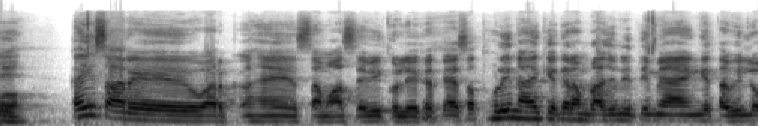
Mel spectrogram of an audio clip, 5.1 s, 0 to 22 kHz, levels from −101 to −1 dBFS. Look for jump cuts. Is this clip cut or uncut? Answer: uncut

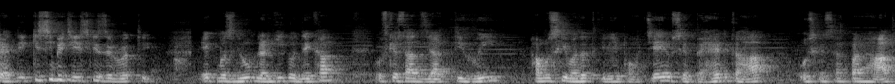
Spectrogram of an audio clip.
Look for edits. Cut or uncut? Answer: cut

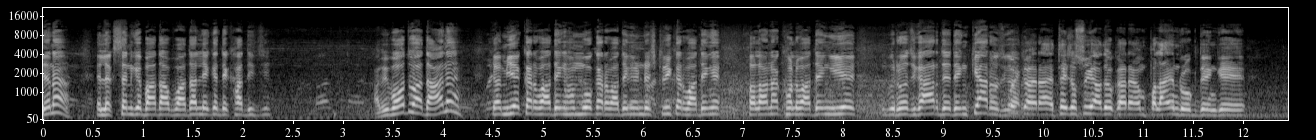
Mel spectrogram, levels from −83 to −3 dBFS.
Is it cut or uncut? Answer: uncut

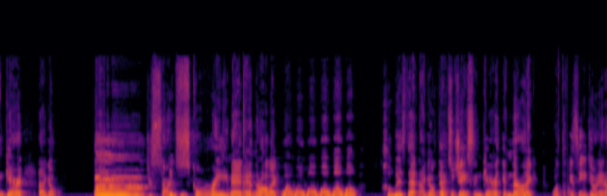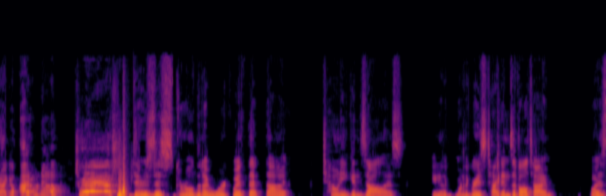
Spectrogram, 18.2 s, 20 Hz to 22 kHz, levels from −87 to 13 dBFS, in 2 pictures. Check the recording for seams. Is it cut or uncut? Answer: cut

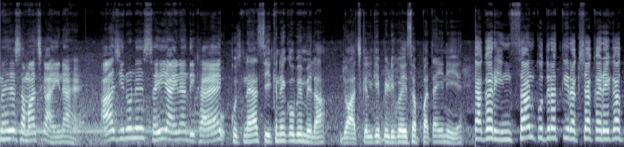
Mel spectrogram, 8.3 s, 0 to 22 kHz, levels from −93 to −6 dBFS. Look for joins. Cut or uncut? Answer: cut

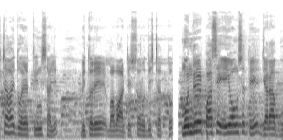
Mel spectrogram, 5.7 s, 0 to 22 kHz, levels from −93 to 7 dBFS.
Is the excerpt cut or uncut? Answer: cut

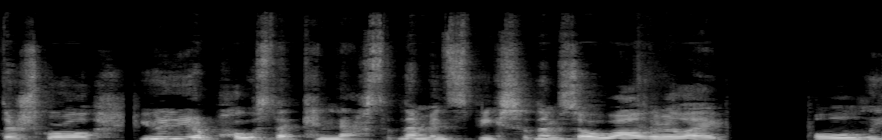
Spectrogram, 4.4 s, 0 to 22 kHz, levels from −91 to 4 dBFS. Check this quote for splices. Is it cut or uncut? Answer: uncut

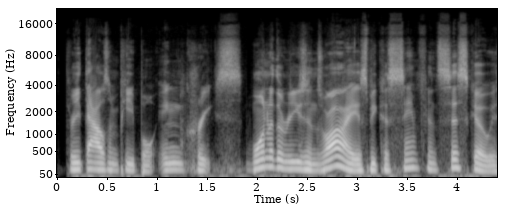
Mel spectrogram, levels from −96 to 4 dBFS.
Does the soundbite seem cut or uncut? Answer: cut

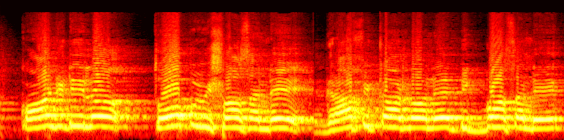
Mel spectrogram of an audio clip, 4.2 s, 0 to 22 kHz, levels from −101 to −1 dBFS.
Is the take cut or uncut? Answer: cut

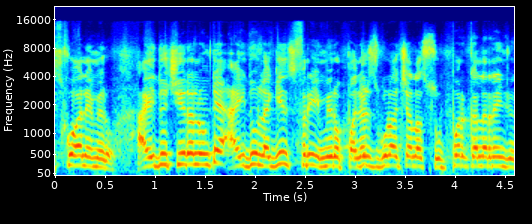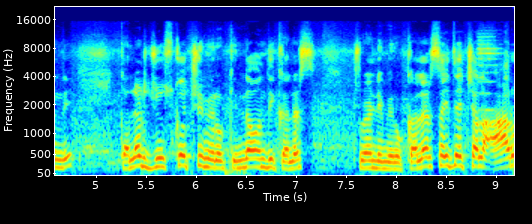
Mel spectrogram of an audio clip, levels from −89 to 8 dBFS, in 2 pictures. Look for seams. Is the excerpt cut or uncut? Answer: cut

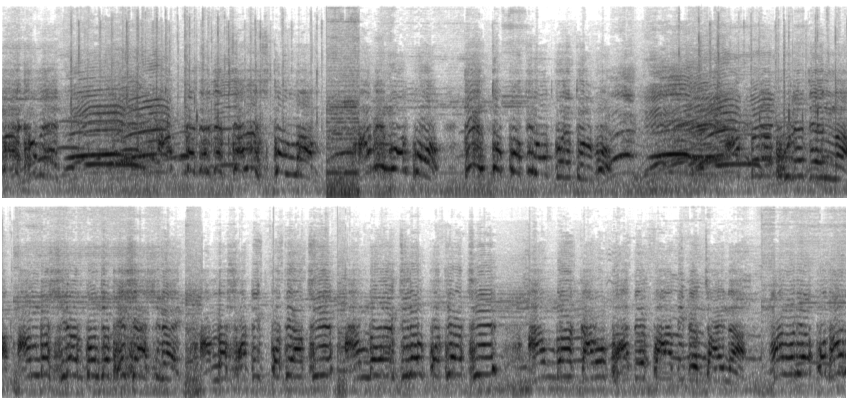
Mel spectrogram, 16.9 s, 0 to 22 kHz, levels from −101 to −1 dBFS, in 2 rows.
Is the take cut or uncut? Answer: cut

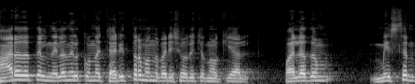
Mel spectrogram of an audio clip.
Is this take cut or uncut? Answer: uncut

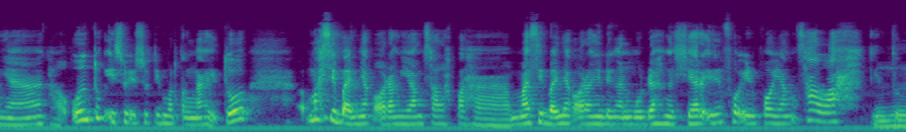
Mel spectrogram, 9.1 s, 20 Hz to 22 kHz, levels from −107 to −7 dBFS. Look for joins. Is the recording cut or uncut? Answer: uncut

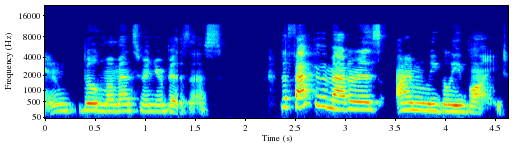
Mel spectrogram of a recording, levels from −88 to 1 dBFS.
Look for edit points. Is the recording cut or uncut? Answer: cut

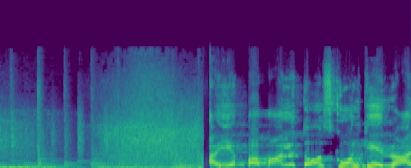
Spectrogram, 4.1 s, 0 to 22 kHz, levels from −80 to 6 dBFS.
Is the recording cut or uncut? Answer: cut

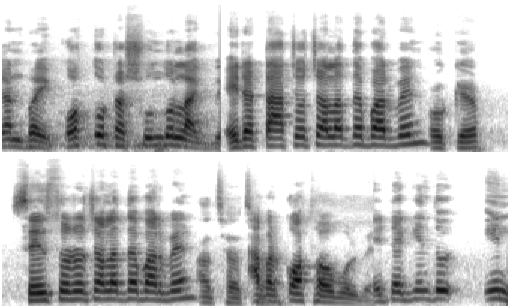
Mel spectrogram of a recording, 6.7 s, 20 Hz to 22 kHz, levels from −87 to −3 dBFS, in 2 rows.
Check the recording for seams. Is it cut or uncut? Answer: cut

